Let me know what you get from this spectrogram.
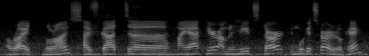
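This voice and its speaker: Male doctor, slightly high voice. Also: normal speed. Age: middle-aged. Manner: reassuring, explanatory. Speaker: doctor in a mock patient consultation. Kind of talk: conversational clinical consultation. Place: open booth in large indoor exhibition hall. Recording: noisy trade show hall background.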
